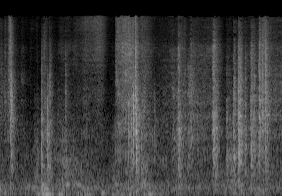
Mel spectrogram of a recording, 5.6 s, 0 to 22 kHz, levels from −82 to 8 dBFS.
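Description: No technical faults can be heard anywhere in the audio. Nothing in it calls for a time or a cause to be noted.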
